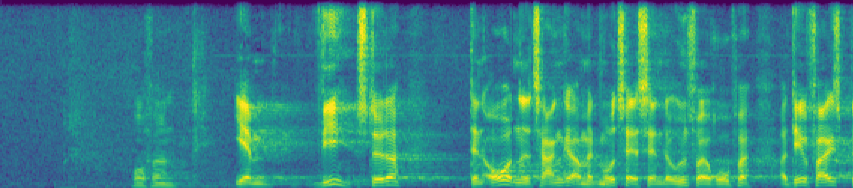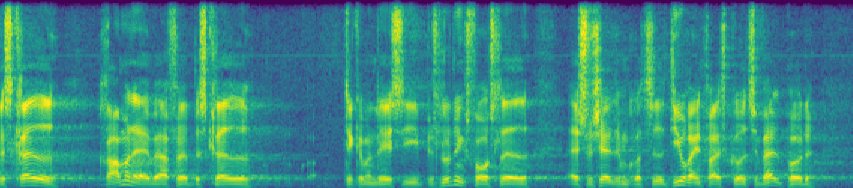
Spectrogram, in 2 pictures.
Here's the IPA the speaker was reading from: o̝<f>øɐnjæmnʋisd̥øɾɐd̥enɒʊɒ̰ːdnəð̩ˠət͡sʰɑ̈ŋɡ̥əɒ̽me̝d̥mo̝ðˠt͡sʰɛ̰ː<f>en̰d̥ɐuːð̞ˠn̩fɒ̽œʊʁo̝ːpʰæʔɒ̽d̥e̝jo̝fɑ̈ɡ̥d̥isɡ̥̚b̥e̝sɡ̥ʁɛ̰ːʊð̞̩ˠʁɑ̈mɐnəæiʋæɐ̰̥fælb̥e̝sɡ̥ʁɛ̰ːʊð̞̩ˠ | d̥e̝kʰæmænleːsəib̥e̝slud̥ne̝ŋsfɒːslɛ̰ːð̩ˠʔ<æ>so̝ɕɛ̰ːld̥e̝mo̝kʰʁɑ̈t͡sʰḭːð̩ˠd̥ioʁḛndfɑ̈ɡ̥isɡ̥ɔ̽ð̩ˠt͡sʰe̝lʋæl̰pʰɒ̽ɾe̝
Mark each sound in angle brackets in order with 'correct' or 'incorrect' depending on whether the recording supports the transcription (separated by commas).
correct, incorrect, correct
